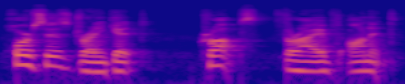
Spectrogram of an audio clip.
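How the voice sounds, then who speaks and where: A man reading a fantasy story as a narrator, with dramatic phrasing and frequent pauses. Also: medium pitch, fairly bright tone, smooth. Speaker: audiobook narrator.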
